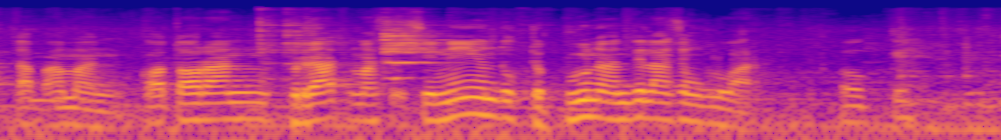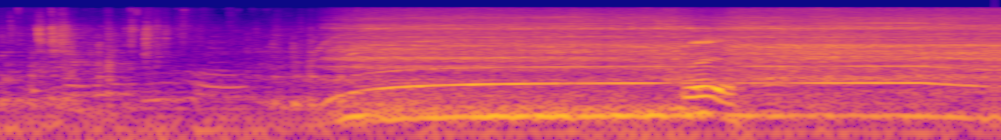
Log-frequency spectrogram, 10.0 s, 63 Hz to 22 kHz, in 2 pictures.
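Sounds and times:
vacuum cleaner motor whining: 6.6s - 10.0s.

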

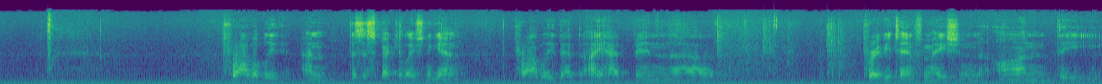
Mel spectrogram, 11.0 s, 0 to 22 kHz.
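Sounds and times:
electrical hum and buzz: 0.0s - 11.0s.

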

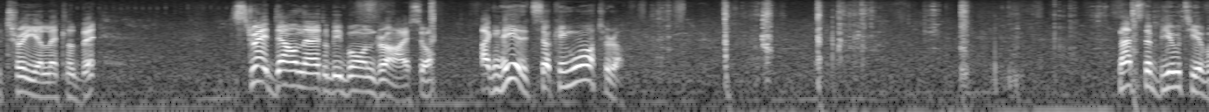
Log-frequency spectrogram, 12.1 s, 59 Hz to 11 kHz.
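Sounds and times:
spade chopping and scraping soil: 3.6s - 4.4s, 6.4s - 12.0s.

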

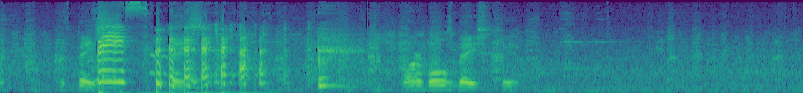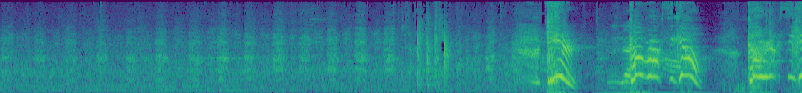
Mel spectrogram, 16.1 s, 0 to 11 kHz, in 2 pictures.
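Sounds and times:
dog panting: 0.0s - 5.6s, 6.2s - 14.8s.

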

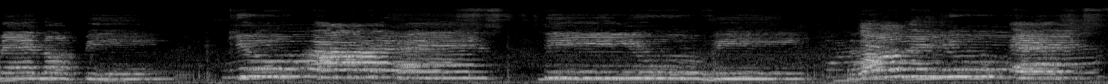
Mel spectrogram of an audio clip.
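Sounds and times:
children and women singing: 0.0s - 11.0s.

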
